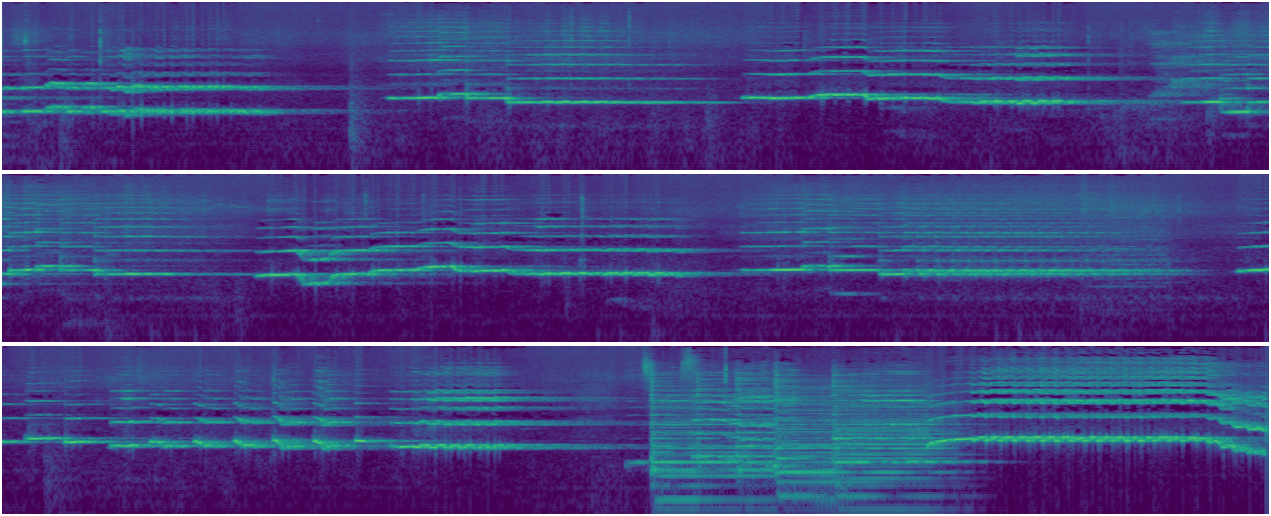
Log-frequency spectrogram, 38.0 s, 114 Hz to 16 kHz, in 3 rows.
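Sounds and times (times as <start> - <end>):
solo flute trilling: 3.8 - 18.2, 18.8 - 37.7.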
